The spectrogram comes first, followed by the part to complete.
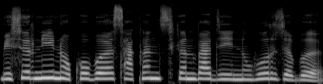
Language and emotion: Bodo, neutral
